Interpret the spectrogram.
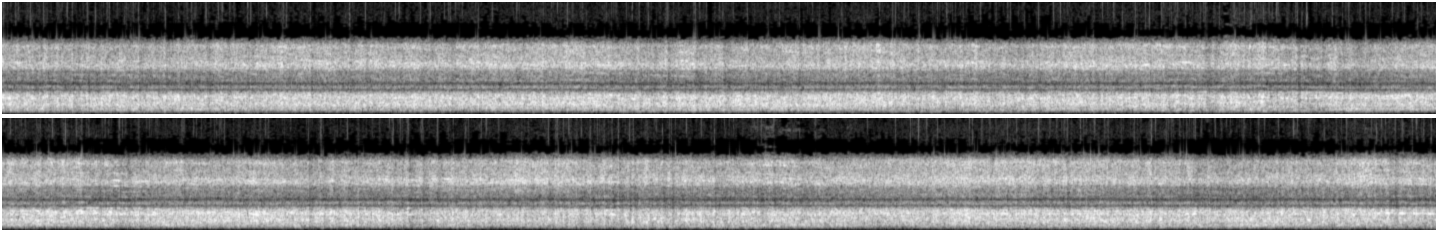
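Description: Freight cars of a mixed freight train, tank cars and boxcars, rolling past at steady speed: continuous steel wheel-on-rail noise with rattling, unchanged throughout.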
